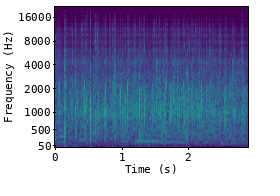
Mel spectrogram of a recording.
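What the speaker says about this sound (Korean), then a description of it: "박수로 맞아주시기 바랍니다." Audience applause at a Korean War 73rd anniversary ceremony in Cheonan, a steady patter of hands clapping through the hall with a few sharper claps standing out and faint voices underneath.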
